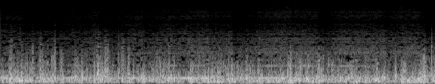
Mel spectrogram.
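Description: Wind buffeting the microphone at the open door of a moving suburban electric local train, over the train's steady running noise on the rails. A steady low hum sits under it for the first three seconds or so.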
